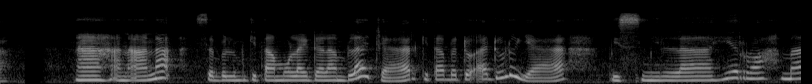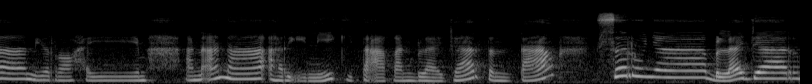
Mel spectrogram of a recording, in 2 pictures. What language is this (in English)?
Indonesian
